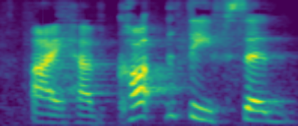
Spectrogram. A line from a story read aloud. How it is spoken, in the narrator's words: Bruce exclaimed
